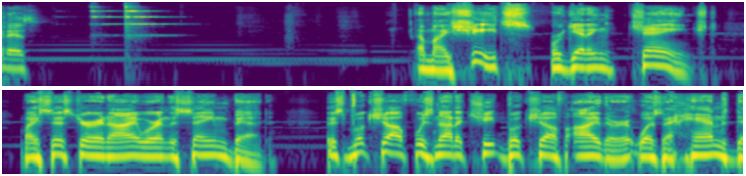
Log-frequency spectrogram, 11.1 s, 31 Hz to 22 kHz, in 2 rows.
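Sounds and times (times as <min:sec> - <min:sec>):
speech: 0:00.0 - 0:00.4, 0:03.1 - 0:11.1
single small bell struck once: 0:00.3 - 0:01.7.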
